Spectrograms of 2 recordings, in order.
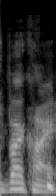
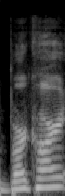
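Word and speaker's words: Bergert: Brent told me it was Birkhard. I was I went to ask Jim. I was like, "It's not Birkhart. It's It's like It's like Kevin Burkhard."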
